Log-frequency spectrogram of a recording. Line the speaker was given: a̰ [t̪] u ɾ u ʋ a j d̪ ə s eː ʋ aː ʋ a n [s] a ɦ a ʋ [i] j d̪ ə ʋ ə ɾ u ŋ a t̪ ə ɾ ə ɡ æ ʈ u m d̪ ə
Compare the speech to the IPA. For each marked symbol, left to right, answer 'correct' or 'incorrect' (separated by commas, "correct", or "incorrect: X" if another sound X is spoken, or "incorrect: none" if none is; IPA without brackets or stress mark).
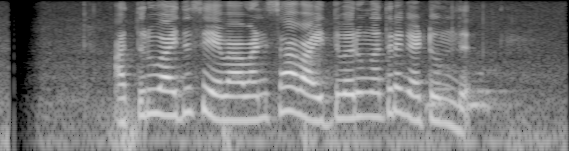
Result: correct, correct, incorrect: a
